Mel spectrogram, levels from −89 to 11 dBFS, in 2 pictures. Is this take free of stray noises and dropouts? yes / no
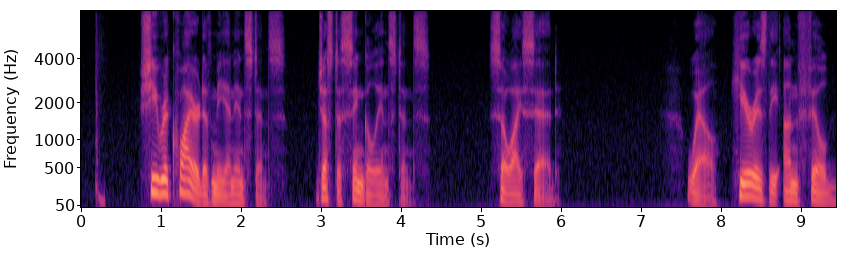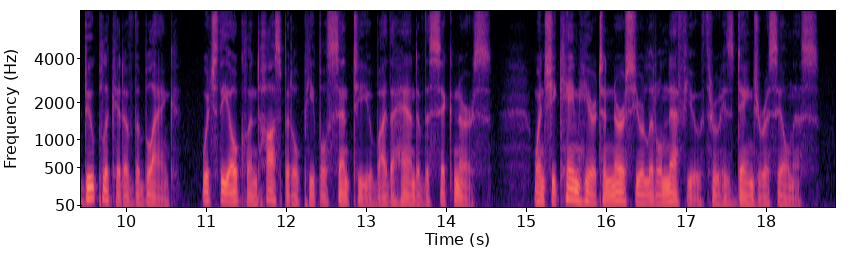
no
